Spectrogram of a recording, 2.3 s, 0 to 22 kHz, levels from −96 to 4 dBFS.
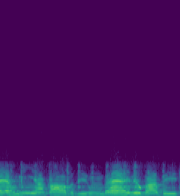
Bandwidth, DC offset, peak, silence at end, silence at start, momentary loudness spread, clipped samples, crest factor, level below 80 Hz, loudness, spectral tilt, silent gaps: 3.9 kHz; under 0.1%; -10 dBFS; 0.05 s; 0 s; 10 LU; under 0.1%; 18 dB; -70 dBFS; -28 LUFS; -4 dB/octave; none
